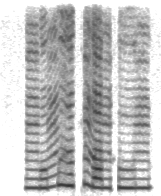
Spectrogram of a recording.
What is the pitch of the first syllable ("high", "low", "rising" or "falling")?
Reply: rising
